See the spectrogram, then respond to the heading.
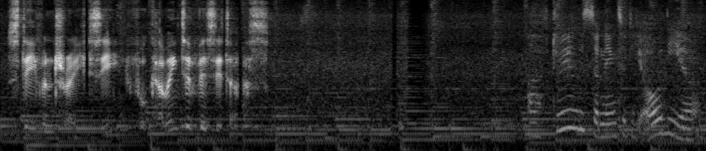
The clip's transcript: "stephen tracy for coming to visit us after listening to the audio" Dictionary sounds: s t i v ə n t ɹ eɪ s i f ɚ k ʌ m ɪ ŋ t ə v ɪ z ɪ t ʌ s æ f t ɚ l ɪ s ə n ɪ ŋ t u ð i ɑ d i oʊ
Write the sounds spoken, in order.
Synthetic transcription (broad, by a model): s t i v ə n t ɹ eɪ s i f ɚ k ʌ m ɪ ŋ t ə v ɪ z ɪ t ʌ s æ f t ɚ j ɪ s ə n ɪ ŋ t u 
